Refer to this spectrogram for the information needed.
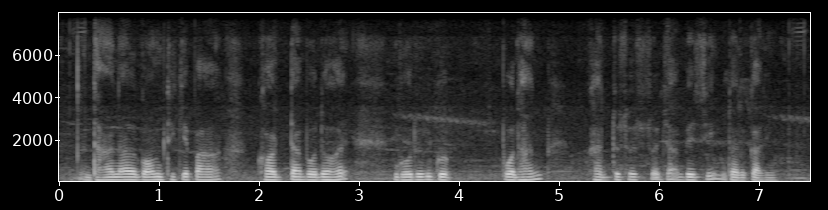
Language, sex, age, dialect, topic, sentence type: Bengali, male, 18-24, Western, agriculture, statement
